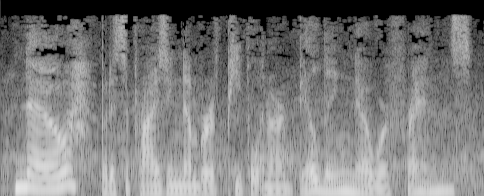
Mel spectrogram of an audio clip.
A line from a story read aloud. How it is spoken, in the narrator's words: Juahir said dryly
